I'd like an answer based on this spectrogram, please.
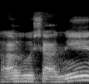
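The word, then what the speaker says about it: الخشني: Ya, al-husani, nah gimana cara bacanya? Yaitu kho-nya didomakan yang bertitik mujama. Lalu sin yang bertitik ya fathah husya ya, lalu nun ya husani ya.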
